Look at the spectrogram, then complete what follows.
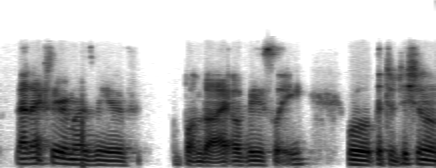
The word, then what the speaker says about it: Bondi: So it's not pronounced Bondi, it's pronounced Bundi. No, historically. So its indigenous name originally was Bundi. But I guess colonization and now the accepted term is Bondi.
